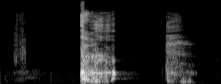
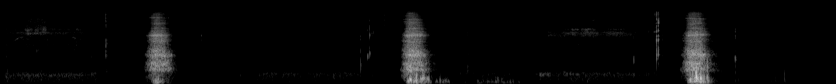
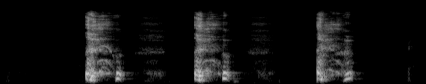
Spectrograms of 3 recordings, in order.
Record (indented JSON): {
  "cough_length": "2.2 s",
  "cough_amplitude": 32768,
  "cough_signal_mean_std_ratio": 0.3,
  "exhalation_length": "8.4 s",
  "exhalation_amplitude": 30863,
  "exhalation_signal_mean_std_ratio": 0.21,
  "three_cough_length": "4.3 s",
  "three_cough_amplitude": 25764,
  "three_cough_signal_mean_std_ratio": 0.33,
  "survey_phase": "beta (2021-08-13 to 2022-03-07)",
  "age": "45-64",
  "gender": "Female",
  "wearing_mask": "No",
  "symptom_cough_any": true,
  "symptom_runny_or_blocked_nose": true,
  "symptom_sore_throat": true,
  "symptom_fatigue": true,
  "symptom_fever_high_temperature": true,
  "symptom_headache": true,
  "symptom_change_to_sense_of_smell_or_taste": true,
  "symptom_onset": "5 days",
  "smoker_status": "Ex-smoker",
  "respiratory_condition_asthma": false,
  "respiratory_condition_other": false,
  "recruitment_source": "Test and Trace",
  "submission_delay": "2 days",
  "covid_test_result": "Positive",
  "covid_test_method": "RT-qPCR",
  "covid_ct_value": 18.8,
  "covid_ct_gene": "ORF1ab gene",
  "covid_ct_mean": 19.0,
  "covid_viral_load": "580000 copies/ml",
  "covid_viral_load_category": "Low viral load (10K-1M copies/ml)"
}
